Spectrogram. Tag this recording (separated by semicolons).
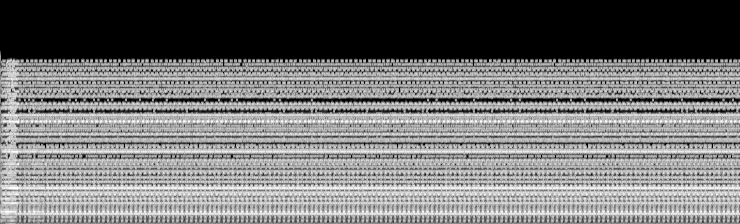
Listening; Easy; new; Psychedelic; NoiseBient; Dark; Experimental; Darkwave; Ambient; Noise; breakbeat; Noisecore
